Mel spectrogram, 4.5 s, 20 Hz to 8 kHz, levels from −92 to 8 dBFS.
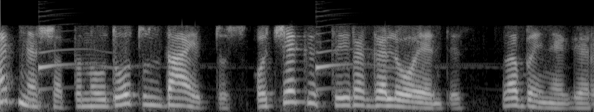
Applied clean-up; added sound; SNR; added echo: none; Harp; 15 dB; none.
